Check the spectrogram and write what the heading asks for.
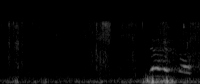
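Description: Faint footsteps on grass and dry leaves, then a high-pitched voice calling out about a second and a half in.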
